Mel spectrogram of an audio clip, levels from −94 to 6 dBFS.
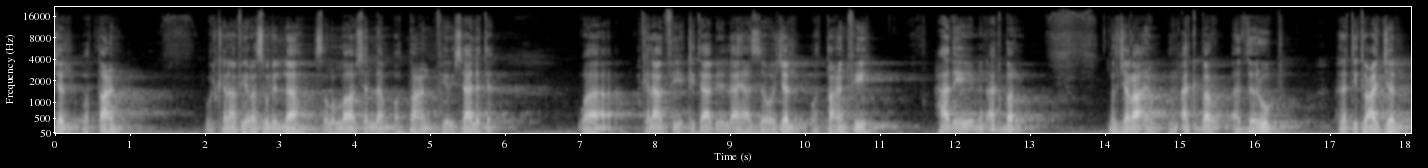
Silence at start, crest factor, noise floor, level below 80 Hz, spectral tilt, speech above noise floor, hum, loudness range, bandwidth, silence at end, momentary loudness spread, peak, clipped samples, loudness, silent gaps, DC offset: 0 s; 20 dB; -49 dBFS; -40 dBFS; -5.5 dB/octave; 26 dB; none; 3 LU; 19.5 kHz; 0 s; 19 LU; -2 dBFS; under 0.1%; -23 LUFS; none; under 0.1%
